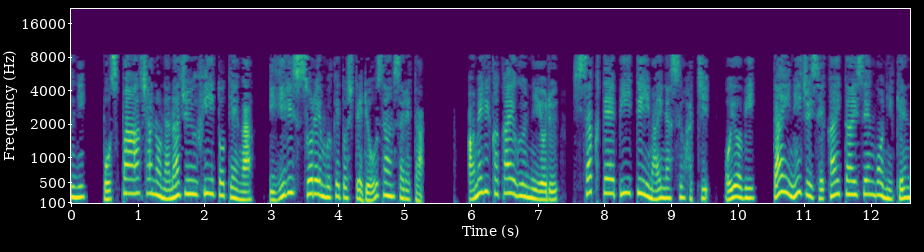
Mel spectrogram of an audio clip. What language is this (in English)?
Japanese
